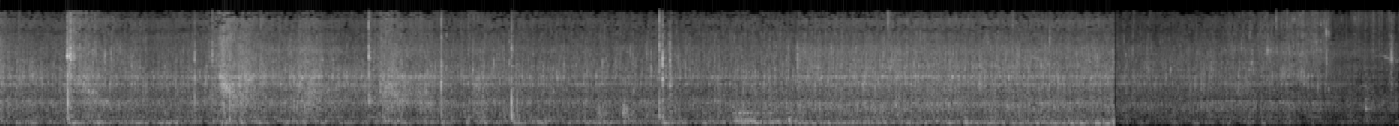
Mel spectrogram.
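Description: Chicken and potato curry sizzling in a metal pot as a spatula stirs and scrapes it in sweeps every couple of seconds, with only a little water in the masala. The sizzle drops quieter near the end.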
